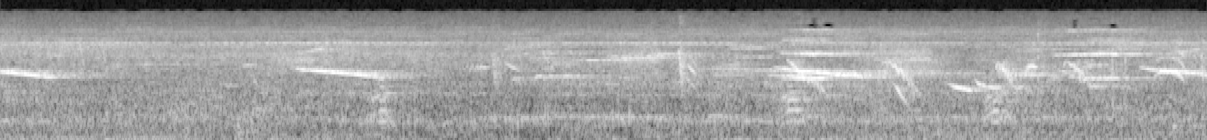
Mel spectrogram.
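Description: Wild birds calling: short downward-sliding whistles repeated every second or two, with a flurry of quick chirps about four seconds in, over a faint outdoor background hiss.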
